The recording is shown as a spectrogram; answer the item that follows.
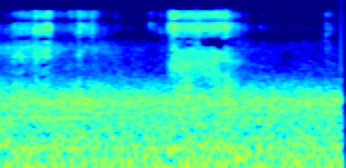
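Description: Two brief scraping rustles about a second apart as a person shifts position in a standing yoga pose on snow, over a steady low rumble.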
